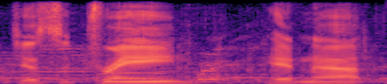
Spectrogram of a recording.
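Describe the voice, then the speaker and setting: An actor playing a bashful, plain-spoken cavalry sergeant with a rustic drawl in an old-time radio western. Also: male voice, a little high, level tone, a little slow, close to an everyday voice. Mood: subdued. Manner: rustic, ungrammatical frontier drawl. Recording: noisy old radio drama recording.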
